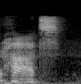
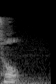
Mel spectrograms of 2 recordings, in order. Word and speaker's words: Hotz: But, no, The one time that I met him at Mavericks, I am like 60% sure that when I called him Mr. Hotz, because his name is spelled H-O-T-Z. – He didn't turn around? – No, he looked at me and he's like, oh, it's Holt. – Huh. There's no L.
